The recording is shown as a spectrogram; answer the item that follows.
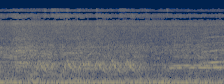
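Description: A siren-like wail, its pitch rising and falling quickly for a couple of seconds, over a steady low rumble.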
